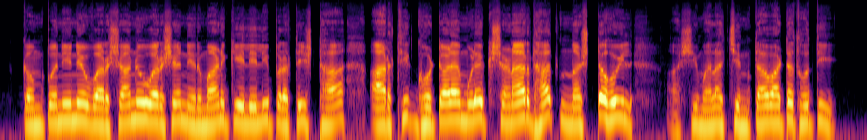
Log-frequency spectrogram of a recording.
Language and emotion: Marathi, fearful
